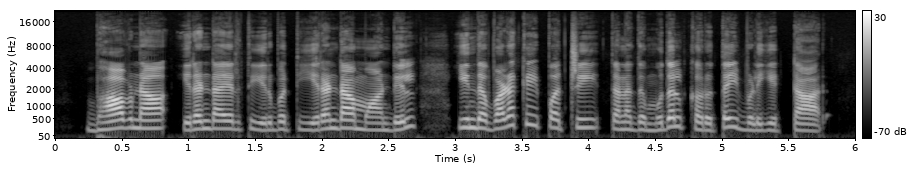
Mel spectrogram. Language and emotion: Tamil, neutral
